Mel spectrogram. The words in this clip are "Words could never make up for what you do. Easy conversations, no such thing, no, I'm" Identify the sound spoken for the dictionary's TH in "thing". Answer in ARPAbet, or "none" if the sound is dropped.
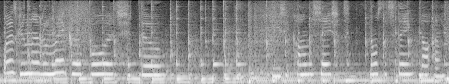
TH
